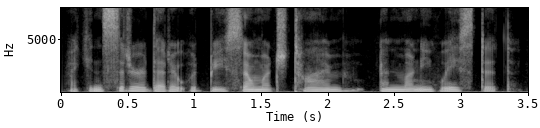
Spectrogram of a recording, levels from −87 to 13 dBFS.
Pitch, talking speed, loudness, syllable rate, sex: 155 Hz, 205 wpm, -20 LUFS, 5.4 syllables/s, female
